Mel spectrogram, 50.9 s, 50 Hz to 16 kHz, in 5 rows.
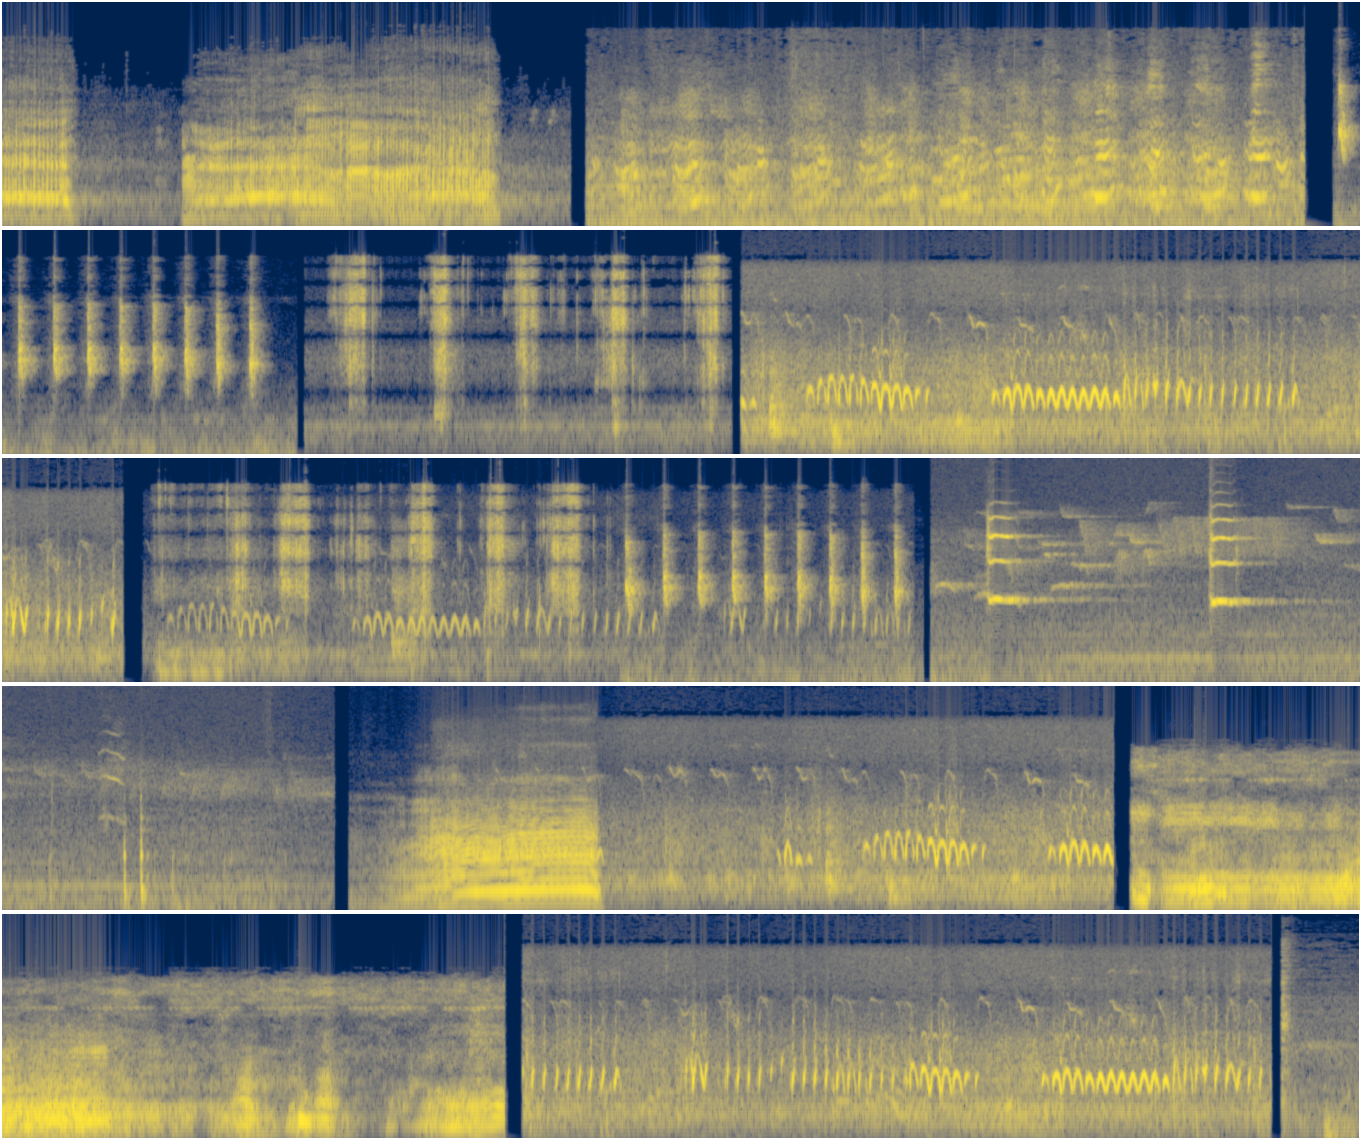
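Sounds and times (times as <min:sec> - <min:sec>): farm animals calling: 0:15.8 - 0:39.4, 0:41.2 - 0:50.3
cattle mooing: 0:33.4 - 0:35.1.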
